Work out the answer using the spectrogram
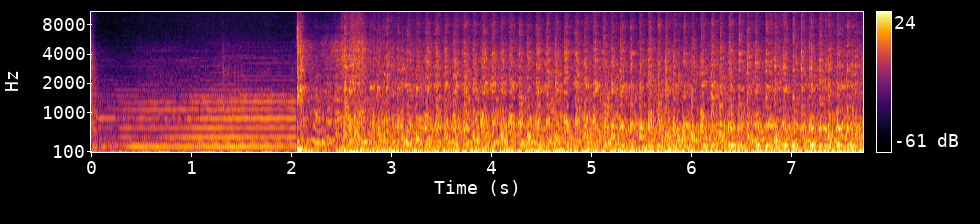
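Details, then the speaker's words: '30 Model A rat rod coupe with a temporary Edelbrock setup, cranked in park then put in gear: a brief starter whir, it catches at once and settles into a steady, even idle. It stays running in gear and isn't loading up; a slipped harmonic balancer is suspected. "so it's cranking good it's staying running in gear it's not loading up fuel is not burning our eyes so it's coming together"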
